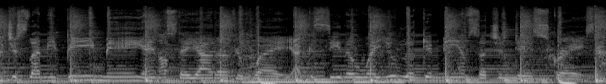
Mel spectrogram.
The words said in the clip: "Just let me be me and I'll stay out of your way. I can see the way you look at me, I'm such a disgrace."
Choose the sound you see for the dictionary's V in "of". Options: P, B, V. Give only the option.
V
